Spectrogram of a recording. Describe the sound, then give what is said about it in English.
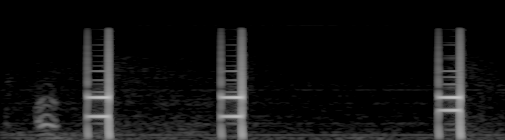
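Telephone keypad dialing tones: three short, clear electronic beeps at uneven intervals, each a steady two-note pitch. A faint soft sound comes just before the first beep. No talk is heard. “Somebody's dialing.”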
